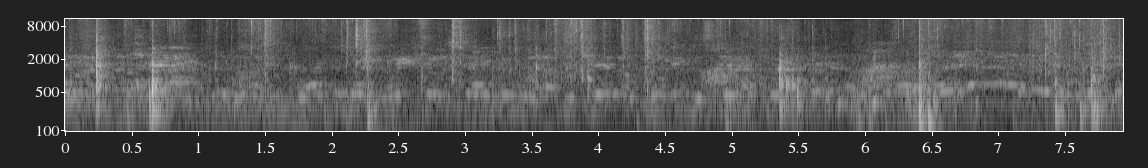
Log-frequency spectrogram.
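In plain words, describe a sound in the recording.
Cardboard box flaps rustle and scrape as they are opened.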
